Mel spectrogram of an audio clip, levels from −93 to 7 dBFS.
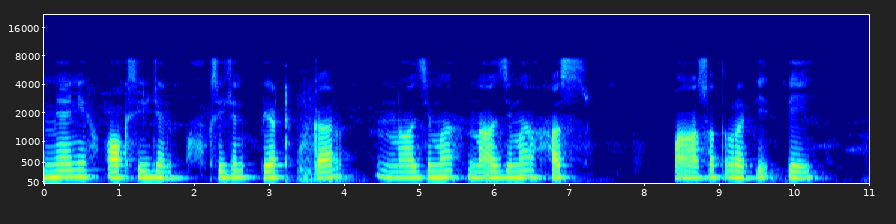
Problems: none marked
